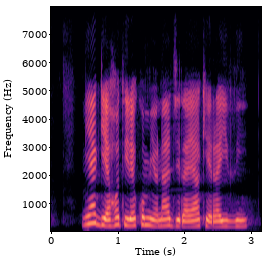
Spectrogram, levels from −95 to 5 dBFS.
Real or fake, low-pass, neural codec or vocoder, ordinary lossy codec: real; none; none; none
